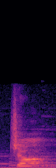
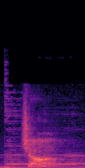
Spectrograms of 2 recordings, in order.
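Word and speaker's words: Zhang: as we said before is so J together J that's right one more time J just imagine a Miss Jang has uh hearing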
